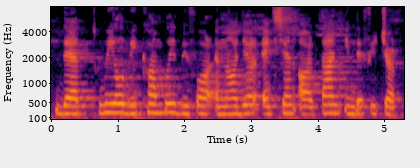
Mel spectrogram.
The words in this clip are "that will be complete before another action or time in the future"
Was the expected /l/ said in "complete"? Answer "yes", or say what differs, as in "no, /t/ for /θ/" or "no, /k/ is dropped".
yes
